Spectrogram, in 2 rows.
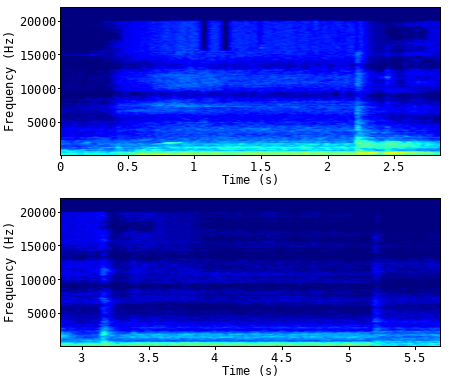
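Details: Steady motor hum that swells and fades, with sharp clicks as a Cough Assist E70 machine cycles air in and out: mechanical insufflation-exsufflation device operating.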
